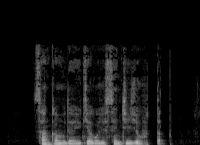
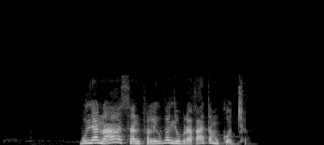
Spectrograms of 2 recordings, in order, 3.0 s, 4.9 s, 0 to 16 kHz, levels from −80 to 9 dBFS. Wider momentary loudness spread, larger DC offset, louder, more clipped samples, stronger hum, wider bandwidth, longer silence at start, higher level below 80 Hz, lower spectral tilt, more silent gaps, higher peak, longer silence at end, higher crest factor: about the same, 13 LU vs 12 LU; neither; second, -25 LUFS vs -17 LUFS; neither; neither; first, 11.5 kHz vs 7.6 kHz; second, 0.5 s vs 1.2 s; first, -56 dBFS vs -68 dBFS; about the same, -6 dB/octave vs -5.5 dB/octave; neither; second, -10 dBFS vs -2 dBFS; second, 0.6 s vs 1.25 s; about the same, 16 dB vs 18 dB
